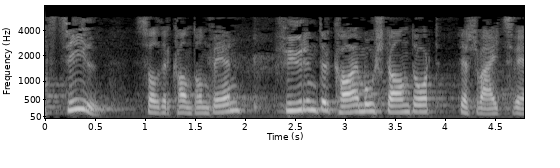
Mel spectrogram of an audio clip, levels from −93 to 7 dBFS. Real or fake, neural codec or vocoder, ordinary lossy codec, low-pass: real; none; MP3, 24 kbps; 7.2 kHz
